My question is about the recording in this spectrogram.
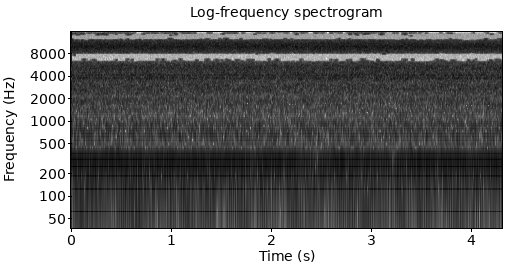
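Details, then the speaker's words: Range Rover/Discovery 3-4 air suspension compressor: steady, even motor drone never changing, running continuously without building much pressure; air reservoir suspected rotten and leaking, plus a possible leak heard. "it'll be leaking which makes the pump work twice as hard and burns around and basically the pump's trying to fill the res one it'll have a hole in it so it's always going to leave"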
